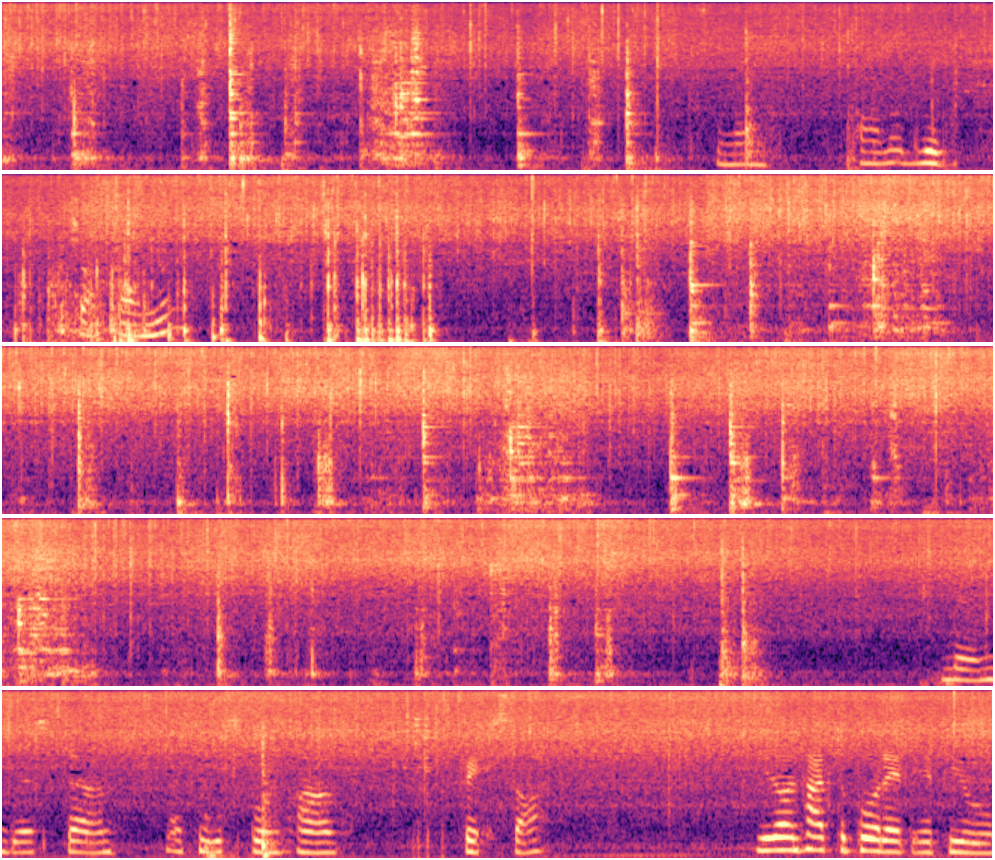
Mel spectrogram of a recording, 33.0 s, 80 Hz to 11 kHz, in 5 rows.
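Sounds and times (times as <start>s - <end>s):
food sizzling in hot oil: 0.0s - 33.0s
wooden spatula scraping a pan: 0.4s - 5.1s, 6.6s - 9.6s, 10.7s - 13.1s, 13.7s - 20.6s.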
